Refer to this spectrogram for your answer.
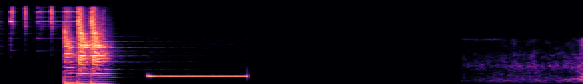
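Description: A few clicks and a brief harsh burst lead into a single steady telephone ringing tone lasting about a second, then silence before a hissy open line picks up.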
